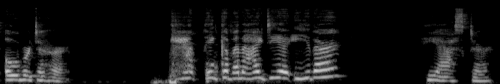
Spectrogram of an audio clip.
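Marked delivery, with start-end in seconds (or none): 1.7-3.4 put-on a touch higher, friendly boy; mildly voiced young boy asking; lightly voiced boy. A narrator's reading. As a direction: lean over and ask a fellow kid. Caleb character voice.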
